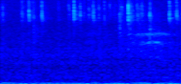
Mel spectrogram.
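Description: Quick clicking of computer keyboard keys as someone types chat messages, light and close, with an uneven rhythm of taps and no talking.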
